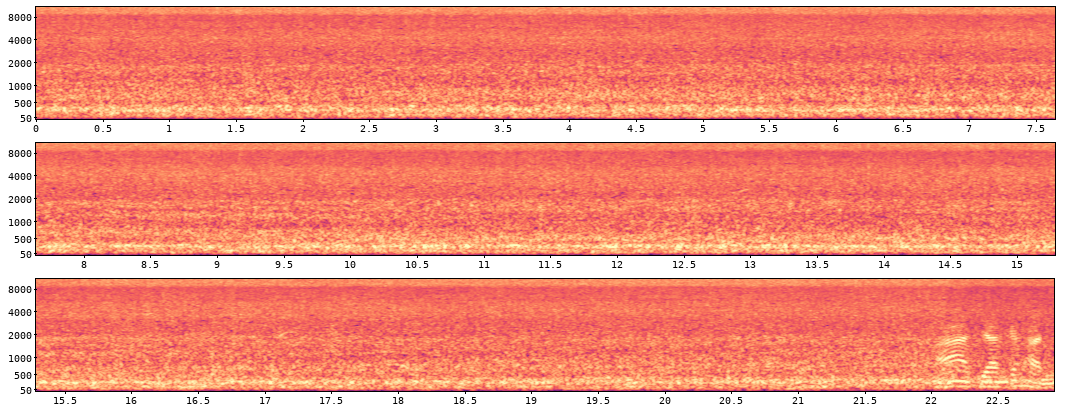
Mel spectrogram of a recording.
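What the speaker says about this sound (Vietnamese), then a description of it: "trên suối chảy xuống rất đẹp nha cô chú." Mountain stream water rushing down a rocky slope on Núi Cấm, a steady broadband roar that fills the whole scene without pause, loud and continuous throughout.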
